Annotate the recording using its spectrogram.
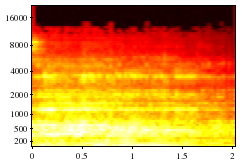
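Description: Benchtop vortex mixer running with a small glass bottle pressed onto its rubber cup, a steady whirring hum as the liquid is mixed, fading out near the end.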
